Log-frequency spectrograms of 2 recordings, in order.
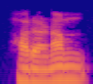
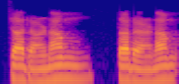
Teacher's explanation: তাই দন্তীয় নকারটা কি হয়ে যাচ্ছে মূর্ধন্য নকার হয়ে গিয়ে হরণাম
